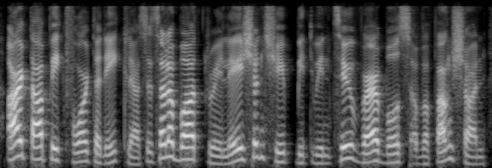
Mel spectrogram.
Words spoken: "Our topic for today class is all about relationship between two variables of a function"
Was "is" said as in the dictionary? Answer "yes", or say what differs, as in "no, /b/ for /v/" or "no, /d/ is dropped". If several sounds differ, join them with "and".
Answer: no, /s/ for /z/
